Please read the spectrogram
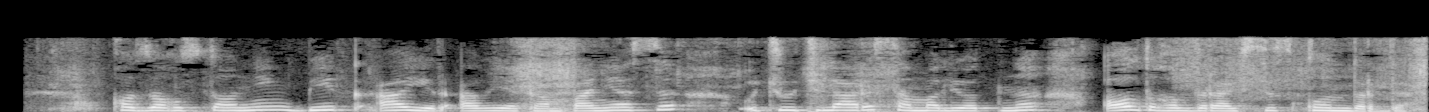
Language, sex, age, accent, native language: Uzbek, female, 19-29, Farg'ona, Uzbek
